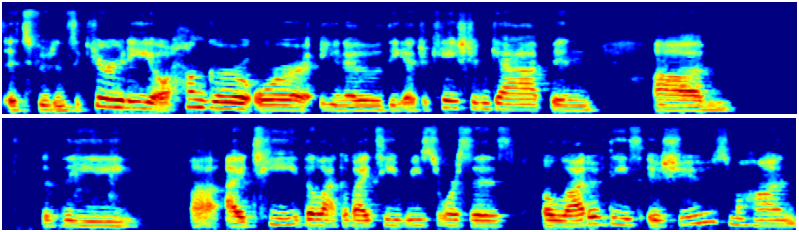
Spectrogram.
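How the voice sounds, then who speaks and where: Low gravelly woman on a video call. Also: darkish tone. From Cameroon. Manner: thoughtful, many fillers and restarts. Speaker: executive director of a housing nonprofit.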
